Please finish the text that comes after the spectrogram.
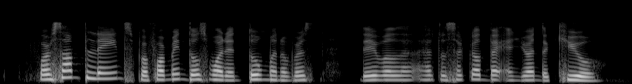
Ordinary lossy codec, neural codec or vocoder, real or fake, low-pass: none; none; real; 7.2 kHz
